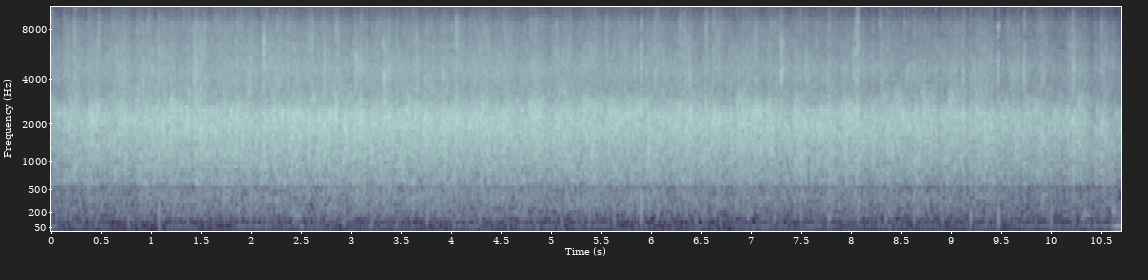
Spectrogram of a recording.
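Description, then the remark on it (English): A crowd applauds steadily for about ten seconds, a dense wash of many hands clapping at an even, fairly loud level with no speech over it, as volunteers in parish confirmation programs stand up. “You don't have to applaud them.”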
